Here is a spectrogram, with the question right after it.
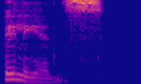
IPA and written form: ˈbɪljədz (billiards)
